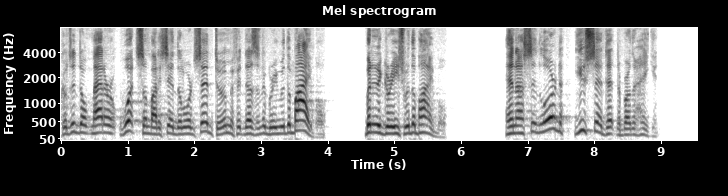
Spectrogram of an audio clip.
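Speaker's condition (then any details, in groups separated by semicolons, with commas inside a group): No condition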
